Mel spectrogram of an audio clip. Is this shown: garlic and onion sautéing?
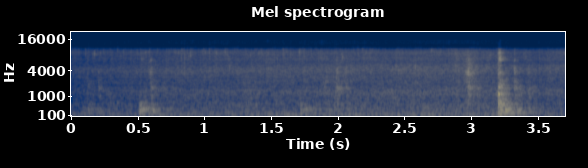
yes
